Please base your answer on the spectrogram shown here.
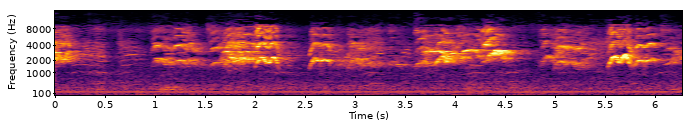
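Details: Home-bred cockatiels, named as whiteface emerald and exhibition grey male, utter coarse screechy calls in choppy bursts, some with a thin whistled tone drawn out near the end; low hum in the background.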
